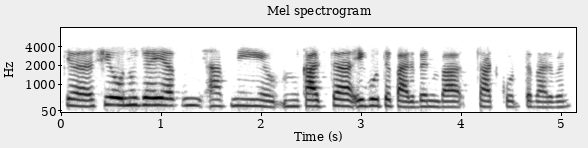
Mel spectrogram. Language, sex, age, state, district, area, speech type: Bengali, female, 18-30, West Bengal, Purulia, urban, conversation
